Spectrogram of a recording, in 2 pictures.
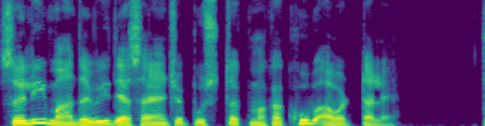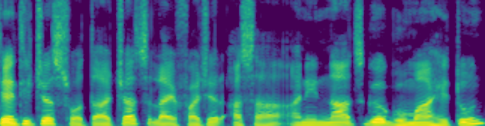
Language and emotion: Goan Konkani, neutral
